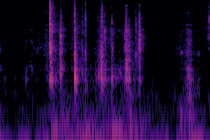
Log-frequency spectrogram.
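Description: Typing on a computer keyboard: a quick run of keystrokes starting about half a second in as a short word is typed, with one more keystroke near the end.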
